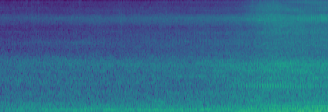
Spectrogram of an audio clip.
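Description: Small motorcycles approaching along the street, their engines growing steadily louder and passing close near the end.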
